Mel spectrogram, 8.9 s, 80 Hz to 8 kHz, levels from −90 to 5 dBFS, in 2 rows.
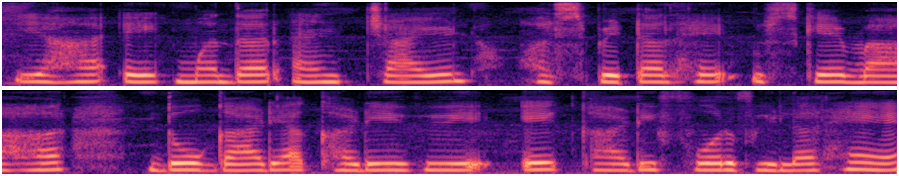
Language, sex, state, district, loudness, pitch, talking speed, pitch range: Hindi, female, Chandigarh, Chandigarh, -17 LUFS, 230 Hz, 125 wpm, 225-235 Hz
